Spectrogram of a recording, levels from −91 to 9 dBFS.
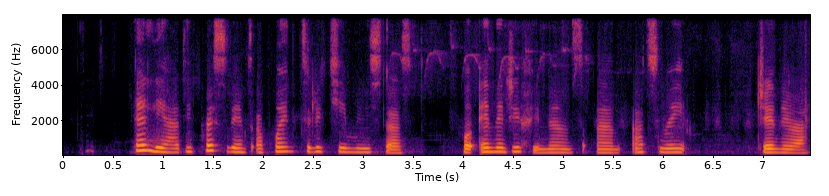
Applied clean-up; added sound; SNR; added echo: neural separator model SepFormer DNS4.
